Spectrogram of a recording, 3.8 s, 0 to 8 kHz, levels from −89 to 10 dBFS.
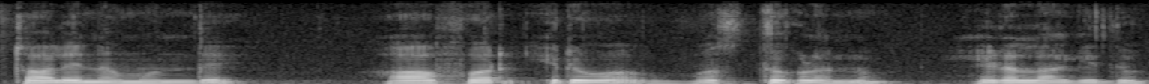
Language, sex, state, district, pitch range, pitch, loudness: Kannada, male, Karnataka, Bangalore, 115-140 Hz, 125 Hz, -17 LUFS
